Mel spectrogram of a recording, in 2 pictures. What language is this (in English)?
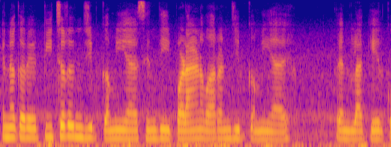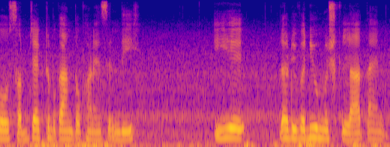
Sindhi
